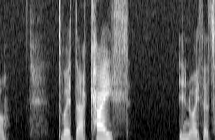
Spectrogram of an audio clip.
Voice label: "caill", Welsh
